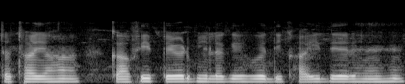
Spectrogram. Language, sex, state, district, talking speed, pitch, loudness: Hindi, male, Uttar Pradesh, Lalitpur, 165 wpm, 130 Hz, -16 LUFS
